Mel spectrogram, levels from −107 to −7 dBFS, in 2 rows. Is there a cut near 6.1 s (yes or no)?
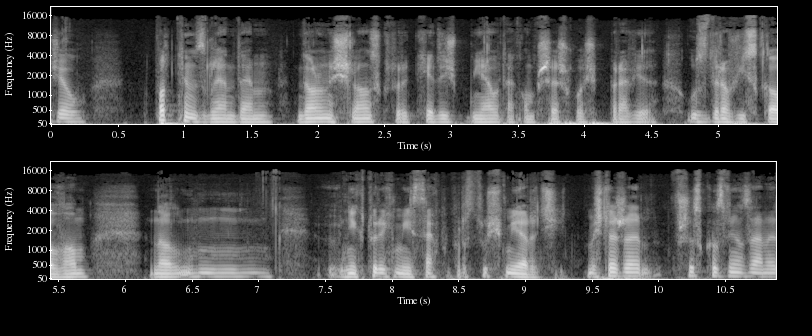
no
